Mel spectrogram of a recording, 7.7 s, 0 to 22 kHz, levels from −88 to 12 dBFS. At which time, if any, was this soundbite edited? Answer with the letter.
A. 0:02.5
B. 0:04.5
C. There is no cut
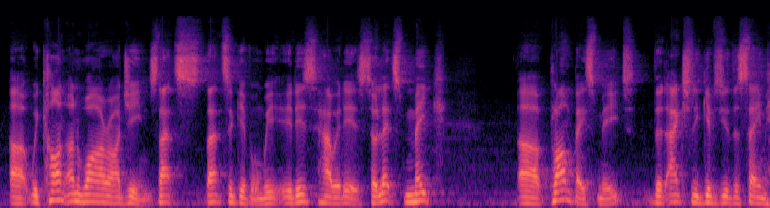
C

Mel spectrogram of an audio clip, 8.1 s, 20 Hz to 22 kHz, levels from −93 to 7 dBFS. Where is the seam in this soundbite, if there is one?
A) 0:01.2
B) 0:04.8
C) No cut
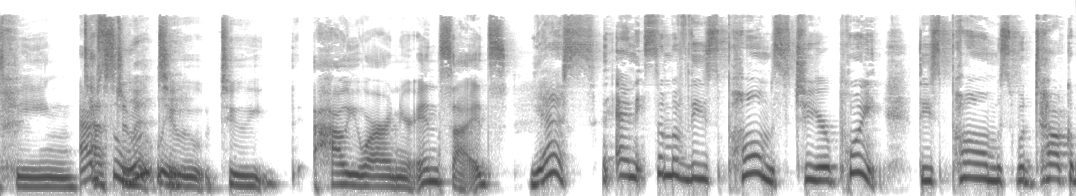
B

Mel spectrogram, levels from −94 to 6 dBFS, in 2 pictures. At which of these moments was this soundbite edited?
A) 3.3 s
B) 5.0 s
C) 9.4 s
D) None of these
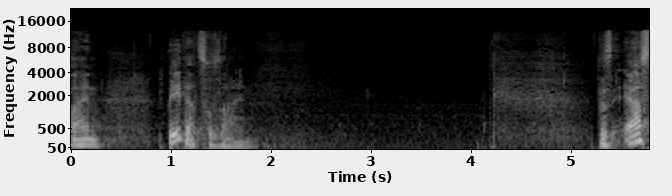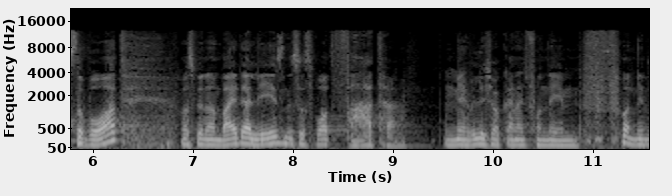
D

